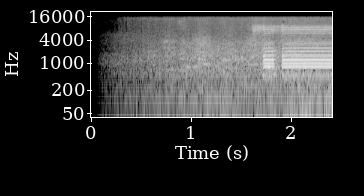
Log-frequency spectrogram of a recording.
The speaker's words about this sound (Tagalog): Tara na, yun na yung jeep.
